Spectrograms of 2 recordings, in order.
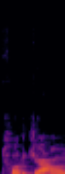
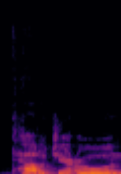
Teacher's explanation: muzarat harfini meftuh olarak, cim harfini de meksur olarak turcaun şeklinde değil de terciun şeklinde okur · Shown in: second take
